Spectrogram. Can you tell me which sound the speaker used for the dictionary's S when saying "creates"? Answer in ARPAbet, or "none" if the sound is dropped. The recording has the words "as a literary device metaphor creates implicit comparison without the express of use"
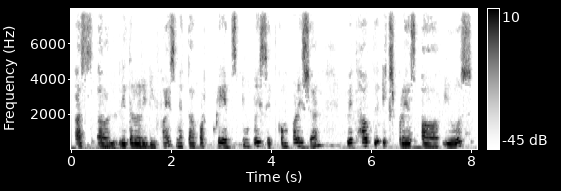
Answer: S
